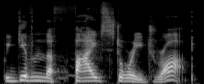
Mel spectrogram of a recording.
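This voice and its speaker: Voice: mid-range voice, animated, moderate pace, pitched above the performer's own voice, close to an everyday voice. A narrator voicing a brutish, smug male yakuza henchman with a blunt, threatening manner. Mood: smug threat.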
